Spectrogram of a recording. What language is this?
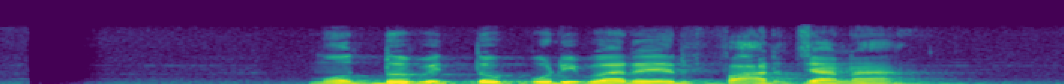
Bangla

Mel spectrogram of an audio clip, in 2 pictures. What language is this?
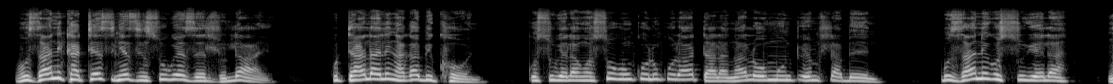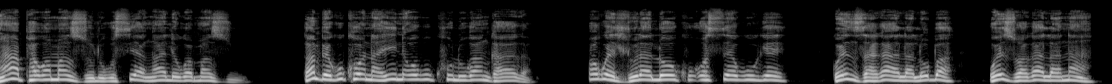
North Ndebele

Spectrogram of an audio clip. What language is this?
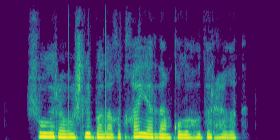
Bashkir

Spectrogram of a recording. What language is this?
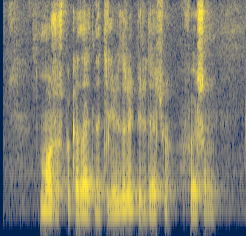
Russian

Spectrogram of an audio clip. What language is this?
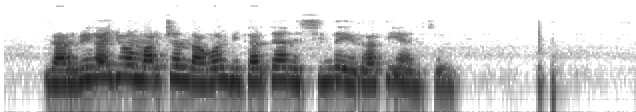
Basque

